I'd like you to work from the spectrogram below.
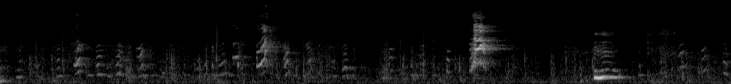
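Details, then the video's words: Young Corgi puppies, born on May 2nd, just starting to bark while their mother moves nearby. Short high yelping barks with soft whimpers and scuffling between them, and two loud, sharp yelps near the end. "Corgi Puppies Learning To Bark"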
